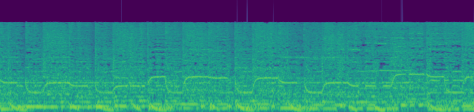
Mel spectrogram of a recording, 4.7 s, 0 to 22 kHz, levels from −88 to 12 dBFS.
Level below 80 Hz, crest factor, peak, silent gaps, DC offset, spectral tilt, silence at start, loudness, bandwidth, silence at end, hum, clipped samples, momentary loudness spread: -20 dBFS; 10 dB; 0 dBFS; none; under 0.1%; -4 dB/octave; 0 s; -10 LUFS; 11 kHz; 0 s; none; under 0.1%; 1 LU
